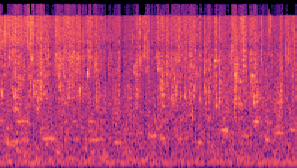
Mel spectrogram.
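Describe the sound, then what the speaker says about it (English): Hands being rinsed under a running tap make a steady splashing, trickling water sound close by, continuous for the whole stretch, with a faint hint of voice in the background. "Then you rinse your hands."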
